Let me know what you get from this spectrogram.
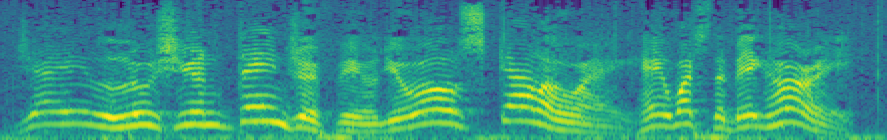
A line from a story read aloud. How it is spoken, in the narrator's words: Roy exclaims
